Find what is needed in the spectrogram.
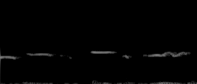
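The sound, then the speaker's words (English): A person whistles a faint, sustained high melody with small pitch glides and one brief break partway through, with no talking. “No one is allowed to whistle while in a drinking establishment. I support that. So if I like it when people whistle,”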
